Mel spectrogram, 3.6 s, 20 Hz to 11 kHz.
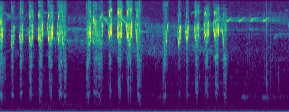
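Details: Black storks at an Estonian nest during a change-over of the adults and feeding, 19 May 2019; dense bursts of rapid, raspy broadband pulses in quick series, pausing briefly between runs.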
